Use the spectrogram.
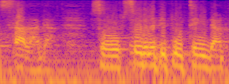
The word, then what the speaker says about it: Salaga: It's called a Salaga Soldier. Salaga is spelled S-A-L-A-G-A.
